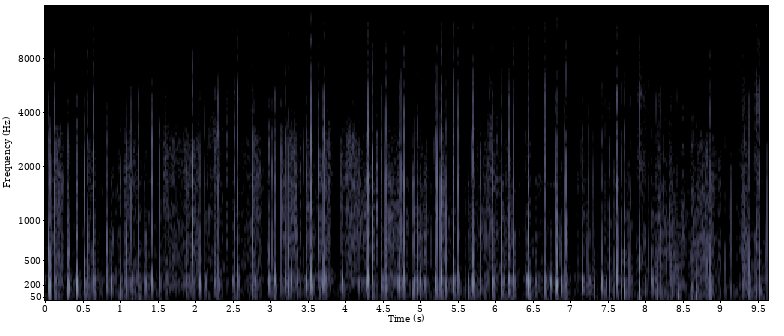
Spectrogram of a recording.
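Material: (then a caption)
Plastic. A medium-size white and turquoise plastic "bio" cream squeeze tube, lying on a purple cloth, is tapped rapidly with the long red nails of both hands. Dozens of quick, dry, clicking taps follow one another with almost no ring between them.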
